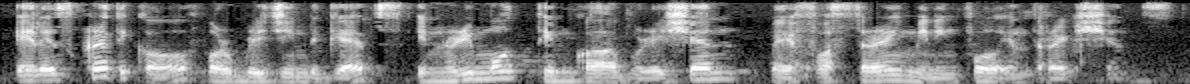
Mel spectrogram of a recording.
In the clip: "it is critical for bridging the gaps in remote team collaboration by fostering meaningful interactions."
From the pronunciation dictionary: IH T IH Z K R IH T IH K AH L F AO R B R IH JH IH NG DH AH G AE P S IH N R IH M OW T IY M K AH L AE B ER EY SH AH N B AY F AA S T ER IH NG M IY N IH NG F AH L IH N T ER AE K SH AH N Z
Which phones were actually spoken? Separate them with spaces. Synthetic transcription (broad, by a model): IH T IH S K R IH T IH K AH L F AO R B R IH JH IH NG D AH G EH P S IH N R IH M OW T IY M K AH L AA B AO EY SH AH N B AY F AA S T ER IH NG M IY N IH NG F AH L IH N T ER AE K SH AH N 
